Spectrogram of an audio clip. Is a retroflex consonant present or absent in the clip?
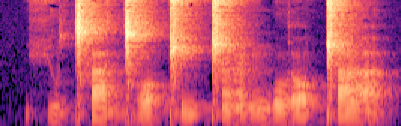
absent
